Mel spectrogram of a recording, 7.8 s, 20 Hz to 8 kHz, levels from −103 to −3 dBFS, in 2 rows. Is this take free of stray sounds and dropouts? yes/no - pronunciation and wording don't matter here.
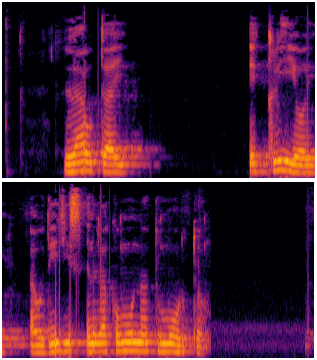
yes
